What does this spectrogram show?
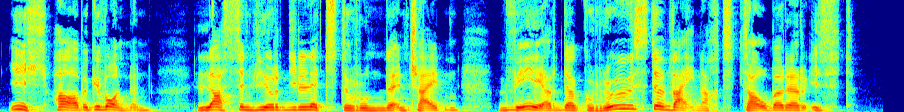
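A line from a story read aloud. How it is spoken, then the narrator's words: Bellowing across room. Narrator (German): brüllt Wendelin durch den Raum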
